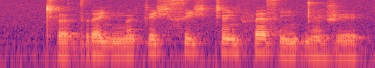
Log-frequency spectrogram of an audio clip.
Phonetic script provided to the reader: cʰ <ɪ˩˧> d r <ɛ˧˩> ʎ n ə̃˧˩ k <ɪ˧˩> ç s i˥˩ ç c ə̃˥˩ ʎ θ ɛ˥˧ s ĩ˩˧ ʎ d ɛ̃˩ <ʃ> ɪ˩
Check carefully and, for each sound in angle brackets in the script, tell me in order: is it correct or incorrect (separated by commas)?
incorrect, correct, incorrect, incorrect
